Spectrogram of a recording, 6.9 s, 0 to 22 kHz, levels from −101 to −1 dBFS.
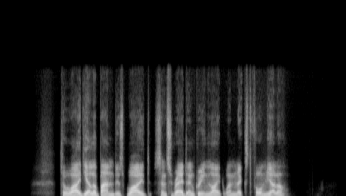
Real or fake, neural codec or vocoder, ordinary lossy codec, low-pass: fake; codec, 44.1 kHz, 2.6 kbps, DAC; none; 14.4 kHz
